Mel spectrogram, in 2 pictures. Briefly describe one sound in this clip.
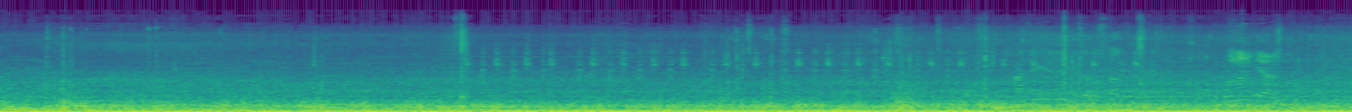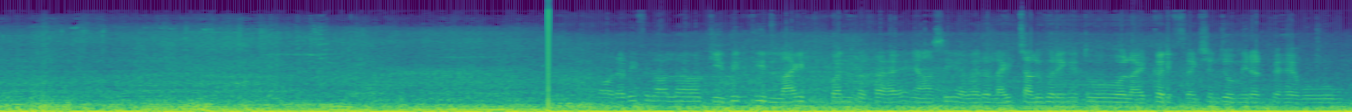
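A heavy truck engine rumbles steadily from inside the cab.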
